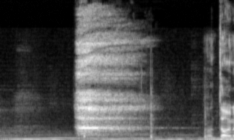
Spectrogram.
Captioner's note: sighs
